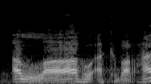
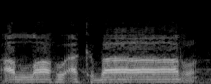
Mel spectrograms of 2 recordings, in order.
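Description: First: The vowel after the b is kept short. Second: The vowel after the b is drawn out long. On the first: The speaker calls it right. "هذا هو التكبير" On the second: The speaker calls it wrong. "يمد باء أكبر، وهذا خطأ لأنه يتغير المعنى"

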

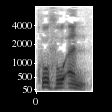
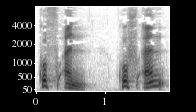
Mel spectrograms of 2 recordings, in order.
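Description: First: The f takes a u vowel, then a glottal stop. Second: The f has no vowel, then a glottal stop. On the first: "بالهمز كفوا أن ضم الفاء مع بعدها همز" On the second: "إسكان الفاء مع الهمز"

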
